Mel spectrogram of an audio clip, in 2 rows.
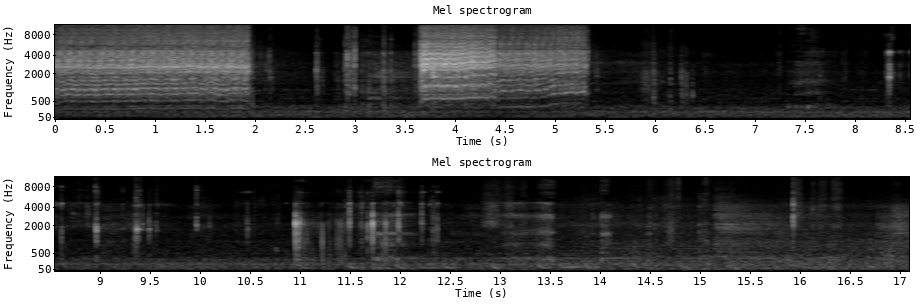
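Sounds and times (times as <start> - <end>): steady low hum: 0.0 - 17.0
hand tools clicking and knocking: 8.3 - 12.6.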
